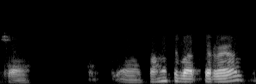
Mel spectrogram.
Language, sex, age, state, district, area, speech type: Urdu, male, 18-30, Bihar, Araria, rural, conversation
